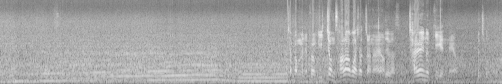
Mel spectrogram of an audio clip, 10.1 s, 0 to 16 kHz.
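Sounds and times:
car engine accelerating: 0.0s - 6.3s.

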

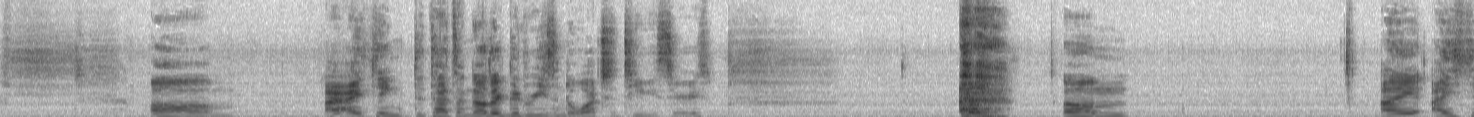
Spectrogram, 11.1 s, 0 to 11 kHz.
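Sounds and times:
faint low hum: 0.0s - 11.0s
man clearing his throat: 7.2s - 7.7s.

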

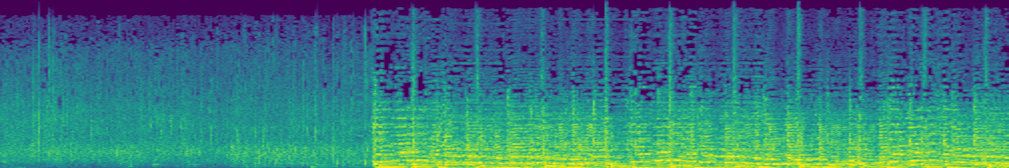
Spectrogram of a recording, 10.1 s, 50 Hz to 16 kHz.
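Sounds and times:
audience applauding: 0.0s - 10.0s
folk orchestra with violins: 3.7s - 10.0s.

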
